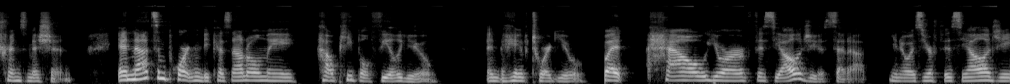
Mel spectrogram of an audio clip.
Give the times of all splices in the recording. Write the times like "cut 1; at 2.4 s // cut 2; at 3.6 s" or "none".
cut 1; at 5.9 s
